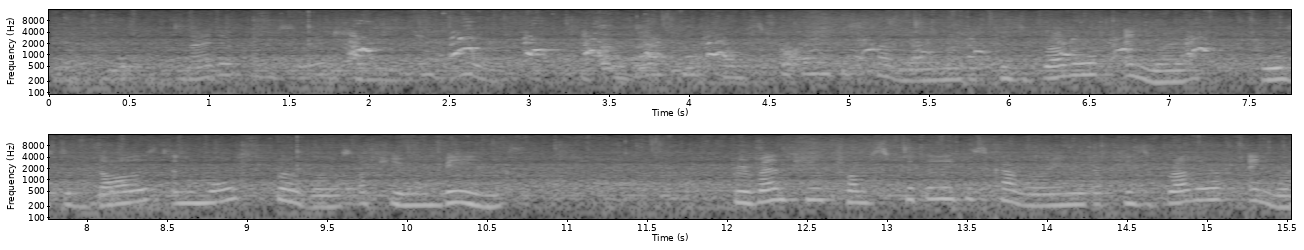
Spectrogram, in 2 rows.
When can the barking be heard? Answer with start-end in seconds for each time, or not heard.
1.8-7.3.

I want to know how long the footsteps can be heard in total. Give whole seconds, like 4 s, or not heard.
not heard.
